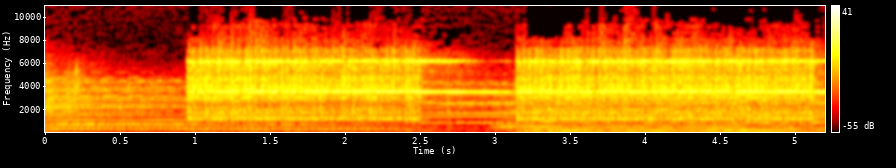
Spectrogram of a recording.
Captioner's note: phone rings; suspenseful music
